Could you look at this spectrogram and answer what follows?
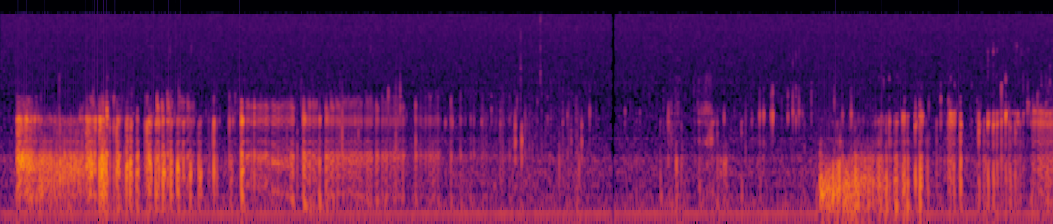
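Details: Upset stomach after drinking a liter of milk and a liter of prune juice: frequent gurgling and bubbling with a quiet pause mid-clip as liquid moves through the gut, giving hyperactive bowel sounds (borborygmi).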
